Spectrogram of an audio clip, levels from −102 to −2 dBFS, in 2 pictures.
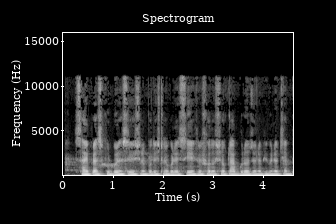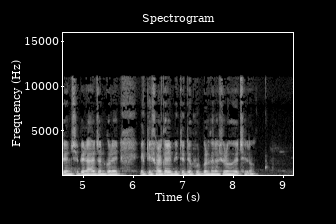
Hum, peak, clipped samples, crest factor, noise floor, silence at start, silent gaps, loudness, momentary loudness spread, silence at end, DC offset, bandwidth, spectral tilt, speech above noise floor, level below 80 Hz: none; -8 dBFS; under 0.1%; 14 dB; -65 dBFS; 0.05 s; none; -24 LUFS; 6 LU; 0.75 s; under 0.1%; 11.5 kHz; -6 dB/octave; 43 dB; -54 dBFS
